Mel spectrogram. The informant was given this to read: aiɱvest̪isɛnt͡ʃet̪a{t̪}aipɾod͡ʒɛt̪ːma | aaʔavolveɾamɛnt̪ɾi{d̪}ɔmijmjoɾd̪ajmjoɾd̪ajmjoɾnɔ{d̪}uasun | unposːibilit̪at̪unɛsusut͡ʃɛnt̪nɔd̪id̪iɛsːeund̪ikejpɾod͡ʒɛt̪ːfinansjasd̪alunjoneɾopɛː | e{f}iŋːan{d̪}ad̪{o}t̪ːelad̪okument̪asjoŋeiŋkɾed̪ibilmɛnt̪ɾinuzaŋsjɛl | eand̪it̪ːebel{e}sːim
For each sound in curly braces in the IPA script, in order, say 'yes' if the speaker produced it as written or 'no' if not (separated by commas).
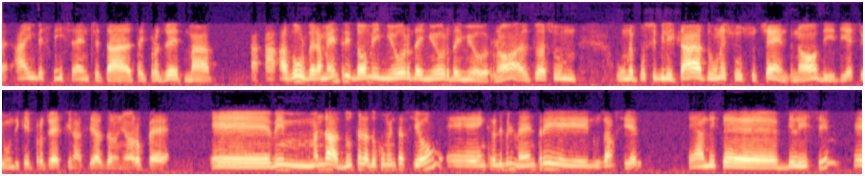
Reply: yes, yes, no, no, yes, no, no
